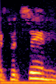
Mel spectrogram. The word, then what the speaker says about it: poutine: The French would say poutine, but mostly everybody else calls it.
